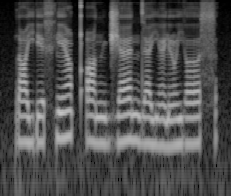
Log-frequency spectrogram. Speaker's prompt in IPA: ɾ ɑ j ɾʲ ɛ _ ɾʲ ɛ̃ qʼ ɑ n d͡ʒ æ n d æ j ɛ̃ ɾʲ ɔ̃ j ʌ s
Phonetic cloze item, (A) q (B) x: B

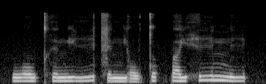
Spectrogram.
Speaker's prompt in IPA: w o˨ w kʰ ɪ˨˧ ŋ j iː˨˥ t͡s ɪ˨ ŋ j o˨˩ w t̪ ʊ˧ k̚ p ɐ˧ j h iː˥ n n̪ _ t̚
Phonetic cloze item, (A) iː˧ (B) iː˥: A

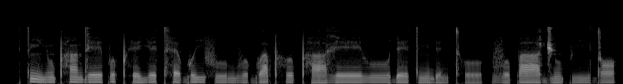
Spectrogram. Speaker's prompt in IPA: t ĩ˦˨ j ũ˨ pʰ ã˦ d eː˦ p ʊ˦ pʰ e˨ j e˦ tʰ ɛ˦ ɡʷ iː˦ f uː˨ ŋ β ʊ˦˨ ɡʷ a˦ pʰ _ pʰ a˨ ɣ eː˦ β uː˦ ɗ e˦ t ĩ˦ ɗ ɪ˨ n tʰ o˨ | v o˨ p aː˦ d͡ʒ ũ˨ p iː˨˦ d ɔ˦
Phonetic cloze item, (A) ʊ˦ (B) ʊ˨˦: A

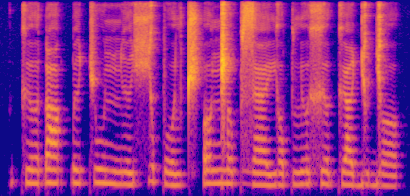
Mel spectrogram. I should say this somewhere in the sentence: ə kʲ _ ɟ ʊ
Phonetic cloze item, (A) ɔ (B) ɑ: B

